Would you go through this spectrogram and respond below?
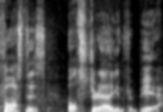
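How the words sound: It is said in a put-on Australian accent.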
